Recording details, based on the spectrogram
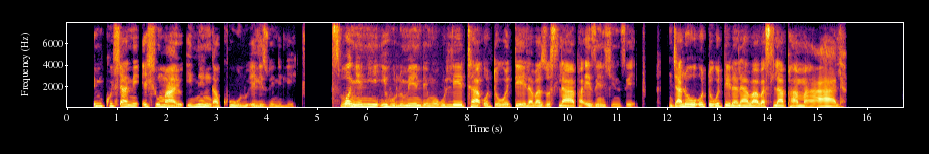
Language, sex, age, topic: North Ndebele, male, 18-24, health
